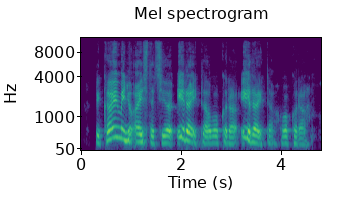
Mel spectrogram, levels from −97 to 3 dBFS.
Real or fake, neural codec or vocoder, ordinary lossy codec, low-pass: fake; codec, 24 kHz, 3 kbps, HILCodec; MP3, 96 kbps; 10.8 kHz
